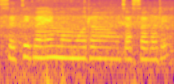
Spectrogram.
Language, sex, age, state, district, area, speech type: Odia, female, 30-45, Odisha, Jagatsinghpur, rural, spontaneous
